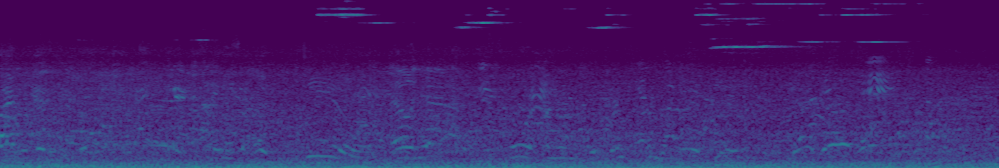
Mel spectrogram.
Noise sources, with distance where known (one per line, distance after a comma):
person or small group talking, near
